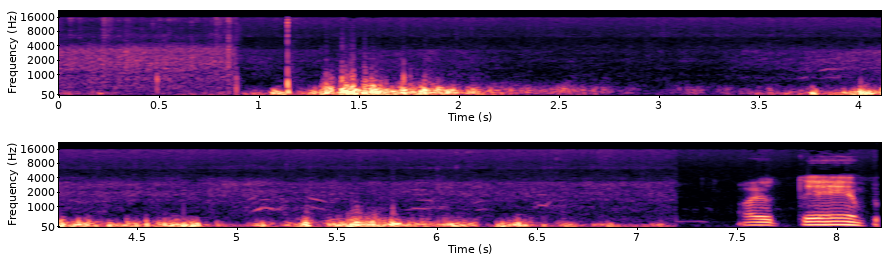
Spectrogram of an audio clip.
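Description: Wind roars and gusts outdoors.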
